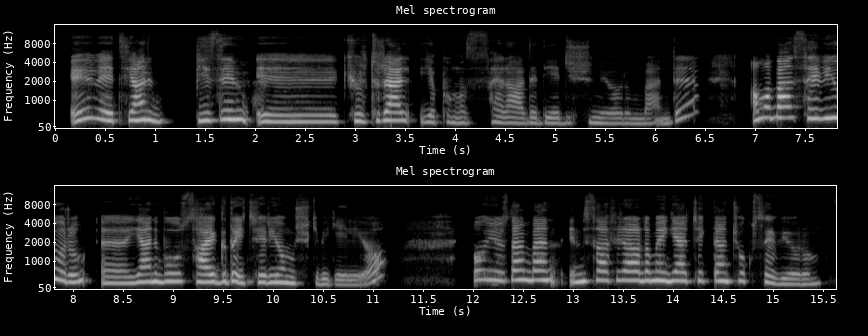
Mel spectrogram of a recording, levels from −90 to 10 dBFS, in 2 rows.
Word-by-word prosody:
Evet, 290 -1 0
yani, 285 -3 +4 0.3
bizim, 300 +3 +3
eee, 235 -1 -3
kültürel 275 +3 +3
yapımız 210 -3 -11 0.2
herhâlde, 195 -4 -9
diye 185 -2 -10
düşünüyorum 180 -3 -13
ben 175 0 -13
de. 295 - -8 0.7
Ama 365 +6 +2
ben 385 0 +8
seviyorum. 345 -5 +1
Eee, - - -3 0.2
yani 260 +3 +2
bu 285 0 +1
saygı 270 -1 +2
da 295 - +3
içeriyormuş 245 -2 -1
gibi 185 -2 -10
geliyor. 165 -1 -9 1.0
O 345 0 -4
yüzden 330 0 0
ben 330 -2 +1
i 260 - -2
misafir 315 +3 +1
ağırlamayı 315 -1 +4
gerçekten 295 0 0
çok 285 0 -8
seviyorum. 190 -4 -7
270 Hz, 120 wpm, -27 LUFS, 220-305 Hz, 1.0 s, ben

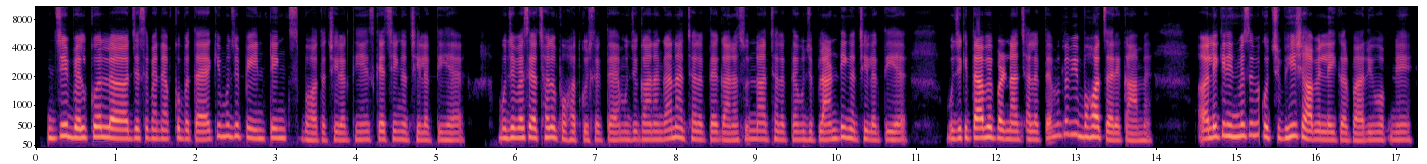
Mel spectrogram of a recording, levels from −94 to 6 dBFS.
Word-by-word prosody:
जी 225 +5 +4
बिल्कुल, 235 +1 +5 0.3
जैसे 220 0 -2
मैंने 205 -1 -3
आपको 210 +2 -5
बताया 190 -2 -1
कि 260 +7 -5
मुझे 260 0 0
पेंटिंग्स 220 -1 -2
बहुत 175 -2 -4
अच्छी 175 +2 -6
लगती 175 +1 -6
हैं, 185 - -6
स्केचिंग 185 +1 -4
अच्छी 180 0 -6
लगती 175 +1 -6
है, 175 +1 -5 0.5
मुझे 220 +1 +3
वैसे 225 +1 +4
अच्छा 225 +2 +2
तो 235 - +5
बहुत 180 -2 -4
कुछ 175 -2 -7
लगता 175 0 -6
है, 175 - -2
मुझे 185 0 -7
गाना 185 0 -3
गाना 225 +3 +1
अच्छा 200 -2 -3
लगता 185 0 -4
है, 180 - 0
गाना 175 -1 -3
सुनना 190 +2 -5
अच्छा 190 +1 -6
लगता 180 0 -6
है, - - -3
मुझे 185 0 -5
प्लांटिंग 195 +6 0
अच्छी 200 0 -3
लगती 180 +1 -4
है, 180 - -2 0.5
मुझे 205 +2 0
किताबें 225 +1 +6
पढ़ना 200 -3 +3
अच्छा 190 +1 -5
लगता 185 -1 -3
है, - - -4
मतलब 295 +3 -5
ये 300 - -1
बहुत 245 -1 +5
सारे 170 -2 +1
काम 165 0 -4
हैं 170 0 -8 0.6
अ, 210 - +3
लेकिन 245 +4 +4
इनमें 260 +1 +5
से 285 +1 -2
मैं 285 - -2
कुछ 240 0 +1
भी 235 +5 +4
शामिल 190 -7 +2
नहीं 175 0 -1
कर 175 -2 -2
पा 165 -1 -2
रही 175 +2 -6
हूँ 180 0 -5
अपने 180 0 -6
190 Hz, 235 wpm, -21 LUFS, 180-225 Hz, 0.6 s, किताबें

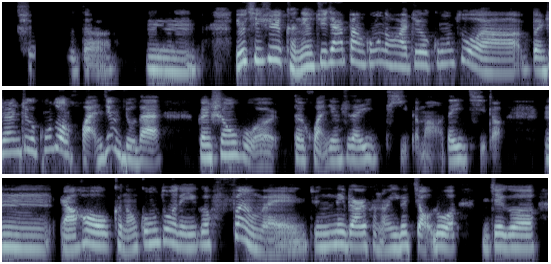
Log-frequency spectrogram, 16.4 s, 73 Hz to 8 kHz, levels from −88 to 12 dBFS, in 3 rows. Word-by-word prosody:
是 210 - -10 0.5
的， - - -6 0.5
嗯。 180 -1 -3 0.4
尤 240 +5 +6
其 295 +1 +3
是 320 0 +5
肯 200 -10 0
定 225 +2 +4
居 260 - +1
家 280 0 +5
办 285 -3 +2
公 270 +2 -4
的 255 - -2
话， 225 -2 +1
这 230 +4 -3
个 240 - +2
工 255 +3 -7
作 260 -8 0
啊 160 -2 0
本 180 -1 +1
身 250 +1 -1
这 285 - -4
个 260 - 0
工 285 +4 -7
作 280 -4 +5
的 225 - -6
环 175 - +1
境 250 - -2
就 170 -3 -2
在 150 -2 +4 0.3
跟 185 0 +3
生 215 +1 +1
活 180 -4 -4 0.2
的 175 -2 -2
环 - - -2
境 160 0 -4
是 175 - -9
在 170 - -1
一 175 +2 -3
体 - - -11
的 - - -12
嘛， - - -11
在 160 - -1
一 170 +1 0
起 180 - -12
的。 - - -8 0.4
嗯， 165 -2 -2
然 155 0 +5
后 190 -2 +5
可 180 - -3
能 155 +4 -4
工 210 +3 -1
作 225 -2 +1
的 185 - -1
一 175 0 -1
个 200 +2 -1
氛 230 - 0
围。 80 - -2
就 180 - -5
是 180 - 0
那 200 0 +2
边 190 -1 +5
儿 180 +1 +5
可 185 - -10
能 - - -5
一 165 - -1
个 185 - +2
角 - - +1
落， 175 -3 +3 0.2
你 160 - -9
这 180 +1 +3
个， 165 -1 +3
185 Hz, 265 characters per minute, -23 LUFS, 170-240 Hz, 0.5 s, 尤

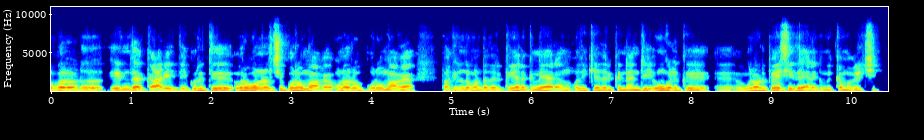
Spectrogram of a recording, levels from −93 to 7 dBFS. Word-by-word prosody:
உங்களோடு 180 +4 +4 0.4
இந்த 155 +2 +1 0.2
காரியத்தை 140 -1 +1
குறித்து 130 +2 0 0.3
ஒரு 125 - +5
உணர்ச்சிப்பூர்வமாக, 120 -5 +2
உணர்வுப்பூர்வமாக 115 -5 0 0.4
பகிர்ந்துகொண்டதற்கு, 120 -7 -3
எனக்கு 105 -1 -3
நேரம் 130 -1 +1
ஒதுக்கியதற்கு 105 -2 -2
நன்றி! 100 +10 0
உங்களுக்கு 125 -3 +1 0.5
அ - - -15
உங்களோடு 120 +2 +1
பேசியதிலே 140 +7 +2
எனக்கு 105 -1 -5
மிக்க 100 +2 -3
மகிழ்ச்சி. 90 +4 -5
120 Hz, 110 wpm, -23 LUFS, 110-135 Hz, 0.5 s, ஒரு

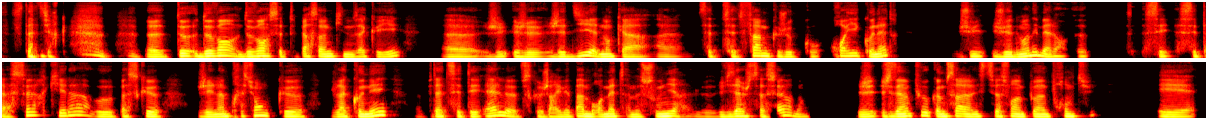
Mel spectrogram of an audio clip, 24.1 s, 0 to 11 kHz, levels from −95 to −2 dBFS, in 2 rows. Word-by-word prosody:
c'est-à-dire - - -4
que, - - -21 0.8
heu, 115 -1 +1
de 150 -1 +5
devant 145 +2 +5
devant 130 +5 +3
cette 130 -3 -7
personne 130 0 +1
qui 130 -2 -5
nous 115 0 -1
accueillait, 120 +7 -4 0.4
heu, 110 +1 -5
je 115 +2 -6
je 115 0 -2
j'ai 120 +1 -1
dit 155 +11 +3
à 140 - +2
donc 125 0 +2
à 110 +1 -4
à 110 -1 -13
cette 120 -2 -11
cette 120 - -6
femme 155 -2 +2
que 130 -1 -7
je 120 0 -1
co 120 +1 -10
croyais 155 0 -1
connaître. 135 +7 +1 0.6
Je 130 - -5
lui 130 +2 -2
je 115 - -6
lui 120 - +3
ai - - +5
demandé: 145 +10 +5
«Mais 150 - +3
alors, 130 +2 -5
heu, 130 0 -10 0.5
c'est 130 +1 -7
c'est 125 -1 -7
ta 105 -2 -4
soeur 185 - -4
qui 160 - -4
est - - +2
là? 190 -2 -2
Heu, 120 -2 0
parce 120 -3 -6
que 125 -3 +2 0.4
j'ai 115 +1 0
l'impression 135 +6 +2
que 130 -3 +1 0.3
je 120 - -7
la 125 - +3
connais, 140 - +5 0.4
peut-être 125 -1 -1
c'était 120 0 -2
elle?» 165 +5 +3
parce 105 - -11
que 110 - -6
j'arrivais 110 +3 -2
pas 135 - -1
à - - +4
me 125 - +6
remettre, 130 +1 +2
à - - -8
me 115 - +1
souvenir 130 +1 +4
du 110 -2 -15
visage 125 +3 +2
de - - -12
sa 115 -2 -3
soeur, 170 +8 -3
donc 115 -2 -7 0.5
j 125 +2 +1
j'étais 125 +2 +4
un 140 +2 +7
peu 170 +5 0
comme 135 -4 +4
ça 140 +1 0
dans 125 - +3
une 125 - +2
situation 135 +1 -3
un 125 - +5
peu 130 +2 -3
impromptue 130 +8 +1 0.6
et 115 -1 -1
125 Hz, 210 wpm, -24 LUFS, 115-140 Hz, 0.8 s, un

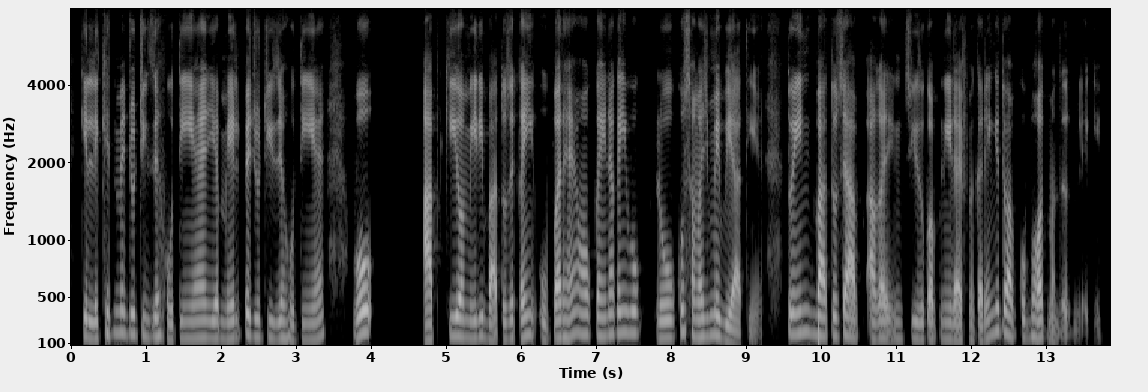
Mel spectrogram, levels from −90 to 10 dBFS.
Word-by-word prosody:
कि 160 - +2
लिखित 145 +6 -1
में 190 0 -3
जो 180 0 -1
चीज़ें 160 0 -2
होती 145 +2 -2
हैं 145 +1 +2
या 145 0 0
मेल 145 +2 0
पे 180 - +5
जो - - -3
चीज़ें 145 0 -3
होती 135 -1 -5
हैं 150 +5 -3 0.4
वो 390 +1 +7 0.7
आपकी 165 0 +4
और 160 - +4
मेरी 150 +2 0
बातों 140 -2 0
से 150 - 0
कहीं 165 +4 +3 0.2
ऊपर 145 +4 +4
है 155 +4 -1
और 180 -2 -1
कहीं 165 -1 +1
न 180 - 0
कहीं 190 +1 0
वो 185 0 -3 0.2
लोगों 150 +1 0
को 200 - -2
समझ 155 -4 -1
में 170 0 +1
भी 125 -2 +2
आती - - -2
है। - - -17 0.3
तो - - 0
इन 190 +2 +2
बातों 165 -1 +5
से - - +2
आप - - +4 0.2
अगर 75 - +1
इन 140 - -12
चीज़ों 140 -1 -6
को - - +2
अपनी 140 0 -1
लाइफ - - +1
में - - -10
करेंगे 175 +8 -3
तो 195 - +1
आपको 155 -1 0
बहुत 150 -1 +1
मदद - - -9
मिलेगी। - - -17
155 Hz, 230 wpm, -27 LUFS, 145-175 Hz, 0.7 s, वो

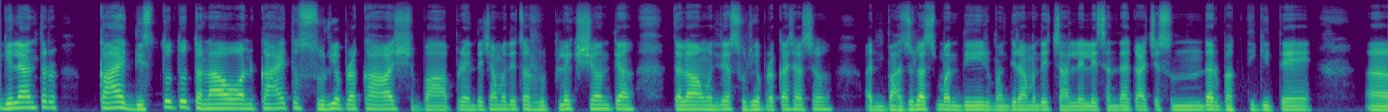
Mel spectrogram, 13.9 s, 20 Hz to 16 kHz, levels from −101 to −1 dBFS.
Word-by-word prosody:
गेल्यानंतर 175 +4 +3 0.5
काय 175 +2 +5
दिसतो, 130 +6 +1
तो 195 - +6
तलाव, 150 -1 +5
आणि 150 -1 +1
काय 150 +2 +1
तो 165 - -1
सूर्यप्रकाश, 135 -1 +1 0.2
बापरे! 115 +1 -2
त्याच्यामध्येचं 130 +1 -1
रिफ्लेक्शन 135 +3 0
त्या 135 -1 +3 0.5
तलावामध्ये, 125 -1 +3
त्या 135 - +2
सूर्यप्रकाशाचं. 125 0 -2 0.4
आणि 110 -1 -3
बाजूलाच 125 +4 +2
मंदिर, 120 -1 +1
मंदिरामध्ये 115 +1 0
चाललेले 115 0 0
संध्याकाळचे 115 0 -2
सुंदर 115 +2 +1
भक्तिगीते, 115 +1 -1 0.7
अ, 115 - -2
125 Hz, 110 wpm, -26 LUFS, 115-135 Hz, 0.7 s, तो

